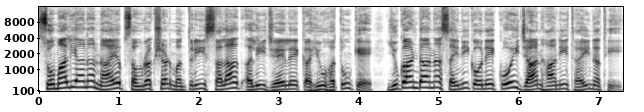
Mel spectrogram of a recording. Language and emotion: Gujarati, neutral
